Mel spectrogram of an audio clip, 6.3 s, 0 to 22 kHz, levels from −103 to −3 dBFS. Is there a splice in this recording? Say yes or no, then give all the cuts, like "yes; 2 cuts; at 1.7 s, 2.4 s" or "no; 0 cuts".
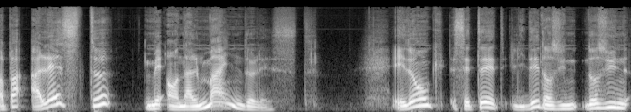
no; 0 cuts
